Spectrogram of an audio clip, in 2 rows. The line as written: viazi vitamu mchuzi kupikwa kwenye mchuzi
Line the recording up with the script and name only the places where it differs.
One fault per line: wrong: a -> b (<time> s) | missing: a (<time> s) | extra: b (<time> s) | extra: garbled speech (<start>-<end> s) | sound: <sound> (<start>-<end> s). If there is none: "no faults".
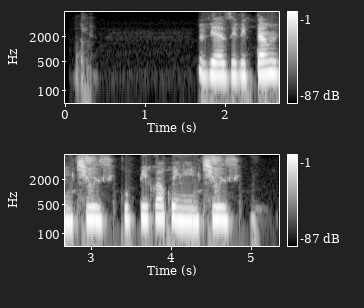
no faults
